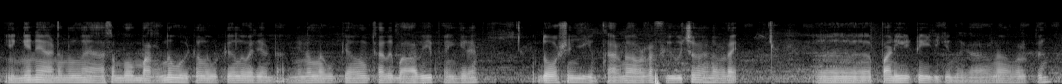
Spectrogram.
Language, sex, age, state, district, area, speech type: Malayalam, male, 18-30, Kerala, Idukki, rural, spontaneous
